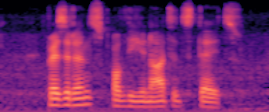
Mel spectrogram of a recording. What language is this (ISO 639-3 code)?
eng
